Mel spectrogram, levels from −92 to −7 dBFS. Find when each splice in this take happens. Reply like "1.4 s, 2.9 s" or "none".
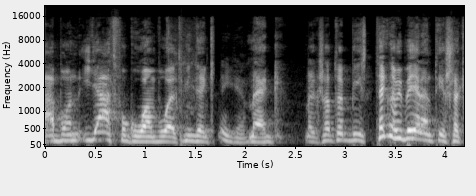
1.7 s, 3.2 s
